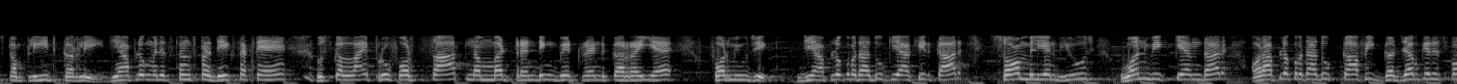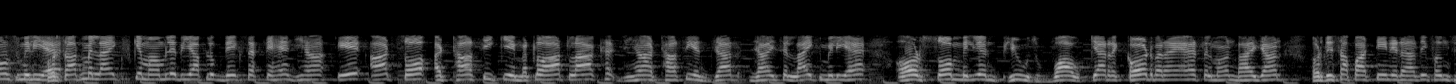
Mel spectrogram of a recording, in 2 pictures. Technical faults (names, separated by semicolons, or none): none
